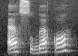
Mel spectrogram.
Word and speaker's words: أَصْدَقَ: Okay, be careful that when we say this word, for example, we don't make the alif heavy, nor do we make the dal that follows the sad heavy as well. Only the sad in between is pronounced with this quality of isti'ala.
